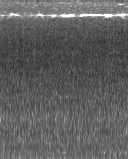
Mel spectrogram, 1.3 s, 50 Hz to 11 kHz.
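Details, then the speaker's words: GY6 150cc retro scooter (Verano 150 type), reassembled after a valve adjustment and idling steady: a light, even buzzy patter with no odd ticks or knocks. It is running great; an oil change is still due. Normal idle. "it's all back together it's running great"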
